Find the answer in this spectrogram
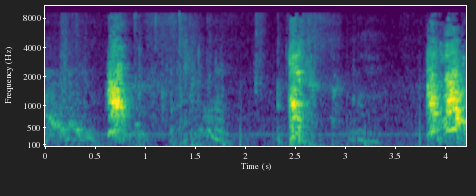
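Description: A small dog barking: three short barks, about a second and a half apart.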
